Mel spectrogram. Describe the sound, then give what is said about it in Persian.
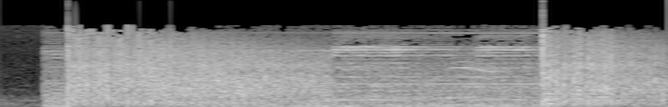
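Gunfire in Tripoli, Libya: a sudden loud onset of dense crackling shots that continues as a sustained barrage, with a sharper loud crack near the end. “این صدای فیر تفنگ در ترابلس پایتخت لیبیا می باشد.”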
